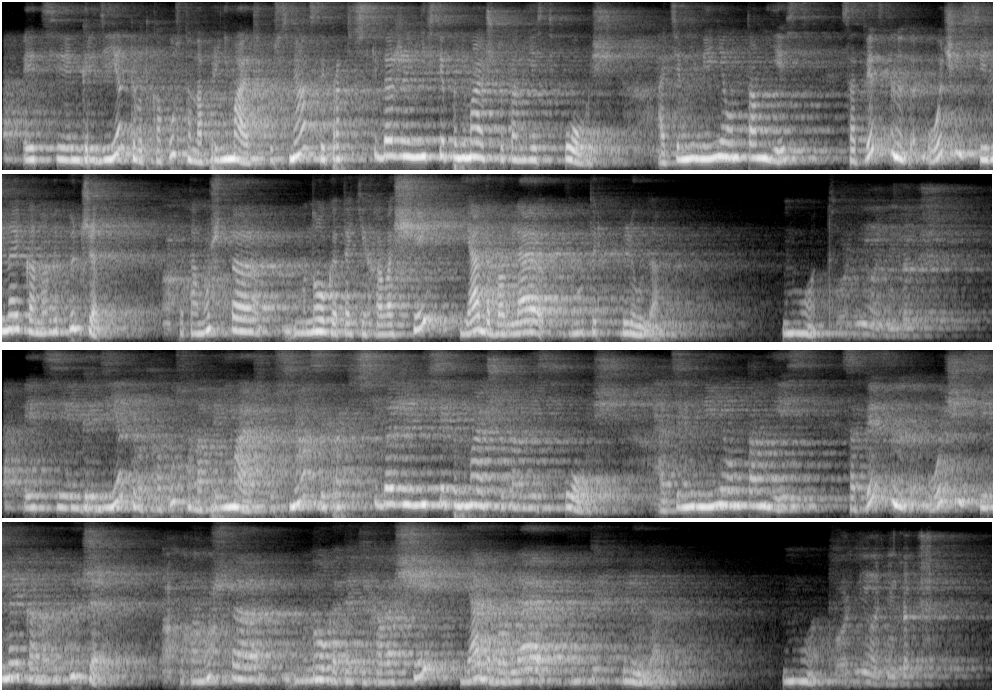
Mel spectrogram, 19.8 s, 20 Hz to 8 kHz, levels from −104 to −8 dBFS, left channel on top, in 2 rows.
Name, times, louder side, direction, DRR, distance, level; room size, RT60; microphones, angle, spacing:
voice 1, 0.2-7.9 8.5-10.9 11.8-14.2 14.5-16.5 17.7-18.0, left 3 dB, 70° left, 1 dB, 0.5 m, -26 dB
voice 2, 6.5-6.9 8.6-8.8 11.5-12.1 18.2-19.2, right 1 dB, 60° right, 1 dB, 0.9 m, -42 dB
17.0 x 6.6 x 2.4 m, 2.4 s
head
